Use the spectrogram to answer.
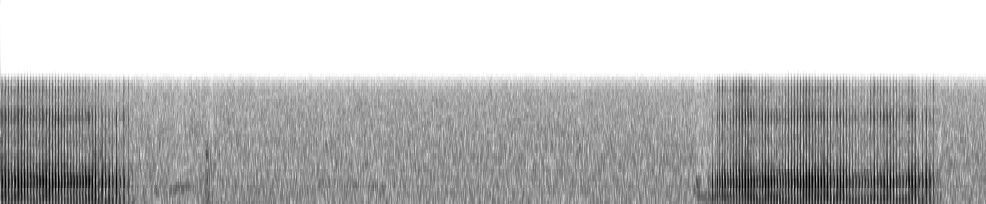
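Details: Pet named Kirby snoring asleep on the couch: two loud, rattling snores separated by about six seconds of quiet.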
